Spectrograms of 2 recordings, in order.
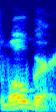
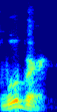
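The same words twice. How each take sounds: First: It uses an outsider's pronunciation of the name. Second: It uses the local Boston pronunciation of the name. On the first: This is how someone unfamiliar with the town would say it. The speaker calls it wrong. "is not pronounced Woburn" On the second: This is how people from the area say it. The speaker calls it right. "it's pronounced Woburn. If you're from Boston, you know"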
